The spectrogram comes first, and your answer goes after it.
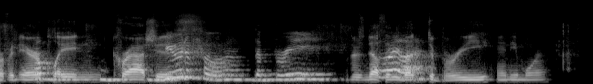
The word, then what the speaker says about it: debris: um that's pronounced differently uk english would say debris oh really i didn't know that and in north american english it's debris and i'm sure there's an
